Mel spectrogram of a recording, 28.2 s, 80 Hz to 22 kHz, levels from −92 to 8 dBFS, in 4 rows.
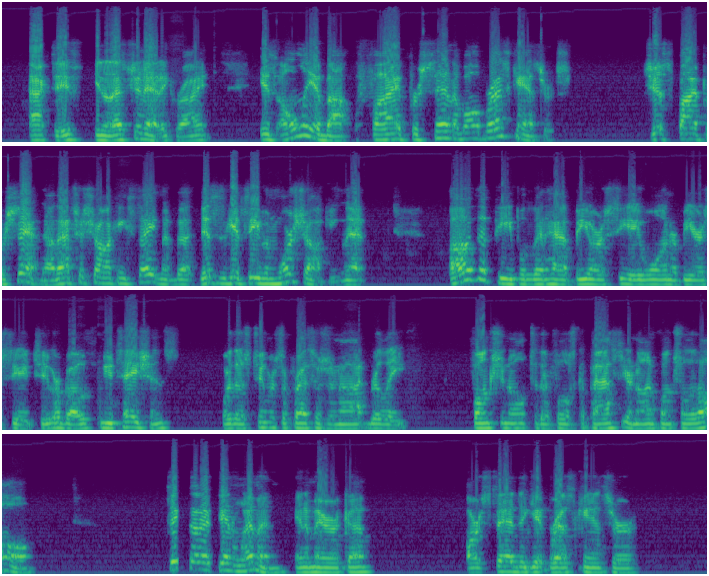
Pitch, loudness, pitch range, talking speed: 140 Hz, -18 LUFS, 130-145 Hz, 145 wpm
